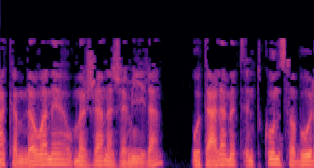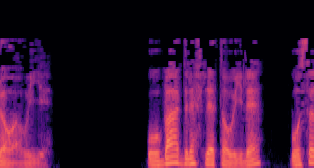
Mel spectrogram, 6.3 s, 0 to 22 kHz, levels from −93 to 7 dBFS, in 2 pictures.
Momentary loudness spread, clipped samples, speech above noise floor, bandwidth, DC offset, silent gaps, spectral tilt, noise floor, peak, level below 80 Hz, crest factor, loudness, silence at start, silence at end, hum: 9 LU; under 0.1%; over 68 dB; 8.8 kHz; under 0.1%; 3.82-4.51 s; -6 dB/octave; under -90 dBFS; -4 dBFS; -46 dBFS; 18 dB; -23 LUFS; 0 s; 0 s; none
